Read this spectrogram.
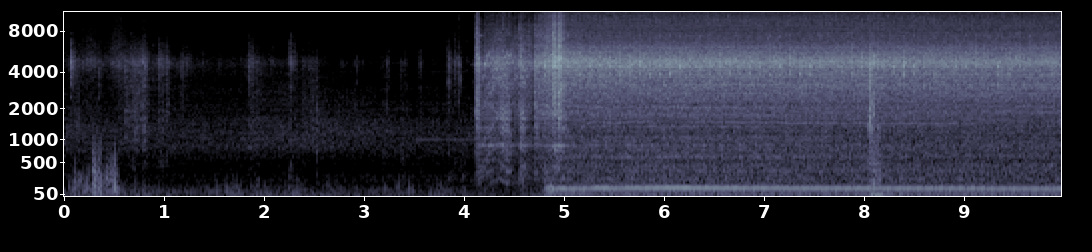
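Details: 2003 Jeep TJ with a brand-new fuel pump, during fuel pressure regulator testing with a gauge: after a few seconds of quiet the engine fires and settles into a steady, even hum with no misses; healthy running.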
